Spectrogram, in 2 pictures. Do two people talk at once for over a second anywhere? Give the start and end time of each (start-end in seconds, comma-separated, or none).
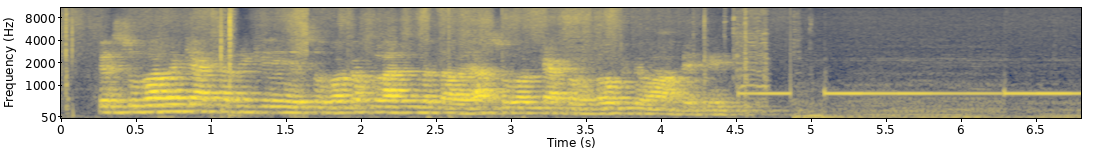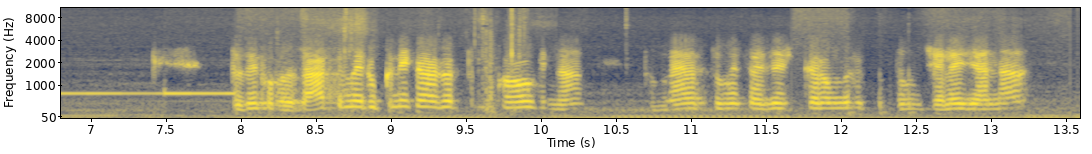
none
